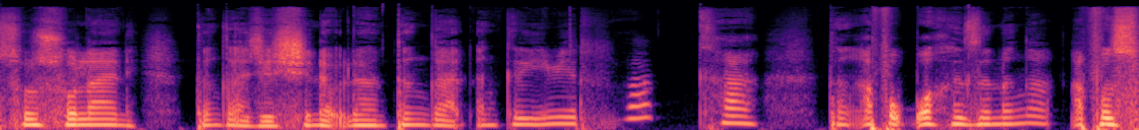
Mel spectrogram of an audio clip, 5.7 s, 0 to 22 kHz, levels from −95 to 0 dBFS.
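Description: A speech recording that sounds swirly, smeared and hollow throughout, with consonant attacks blurred and a watery texture on the voice, and nothing above about 19.2 kHz. This is generation loss, most likely from the audio being decoded and re-encoded around five times with a lossy codec such as Vorbis at roughly 70 kbit/s. Each pass requantises on a shifted frame grid, so noise and spectral holes accumulate.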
